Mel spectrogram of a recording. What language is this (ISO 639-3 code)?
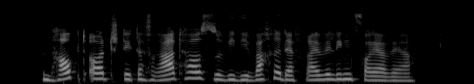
deu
